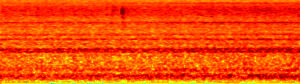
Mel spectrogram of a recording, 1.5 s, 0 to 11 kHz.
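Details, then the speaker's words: Cheap Chinese 12V diesel heater in a shed, running after the intake and exhaust fix and reflective heat wrap: a steady, even blower rush and constant hum with no ticking or surging. The fuel pump is barely audible; running normally. "yeah once that's running you can barely even hear the pump so but yeah pretty happy with this"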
